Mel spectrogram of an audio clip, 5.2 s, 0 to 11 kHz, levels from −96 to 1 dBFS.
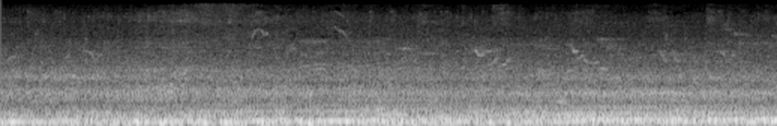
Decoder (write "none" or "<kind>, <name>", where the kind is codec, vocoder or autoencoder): vocoder, Vocos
